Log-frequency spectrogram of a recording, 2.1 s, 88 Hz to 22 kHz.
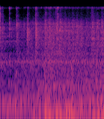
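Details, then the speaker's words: Honda Scoopy keyless scooter whose battery dropped to about 7 volts and needs replacing: low, steady hum with an even beat and no misses once started. Normal idle. "Coba kita hidupkan jika tidak ada masalah yang lain selain akinya Yang tekor ini Seharusnya motor bisa hidup"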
